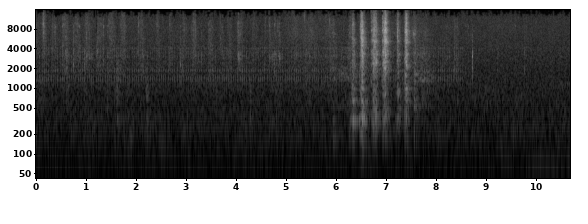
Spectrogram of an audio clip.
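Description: A palette knife scraping oil paint, a quick run of about six short strokes a little past the middle; otherwise faint.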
